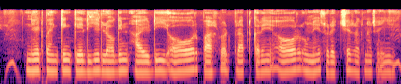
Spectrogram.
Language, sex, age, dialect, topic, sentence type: Hindi, male, 25-30, Awadhi Bundeli, banking, statement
